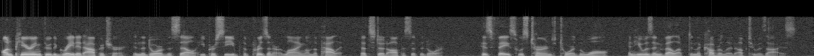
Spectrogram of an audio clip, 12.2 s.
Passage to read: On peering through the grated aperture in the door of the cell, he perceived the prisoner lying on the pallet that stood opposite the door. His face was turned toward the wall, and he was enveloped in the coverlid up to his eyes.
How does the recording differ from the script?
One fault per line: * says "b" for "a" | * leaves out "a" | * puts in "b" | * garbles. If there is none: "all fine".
all fine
